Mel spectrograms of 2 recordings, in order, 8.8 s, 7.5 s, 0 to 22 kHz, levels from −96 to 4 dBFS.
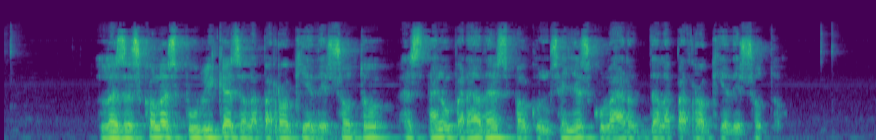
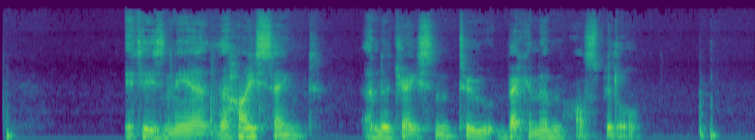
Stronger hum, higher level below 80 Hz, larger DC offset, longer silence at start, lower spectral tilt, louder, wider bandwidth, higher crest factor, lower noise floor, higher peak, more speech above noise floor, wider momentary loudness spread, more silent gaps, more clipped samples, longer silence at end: neither; first, -34 dBFS vs -52 dBFS; neither; first, 1 s vs 0.05 s; about the same, -4 dB/octave vs -4 dB/octave; about the same, -21 LUFS vs -20 LUFS; second, 10.5 kHz vs 16.5 kHz; about the same, 20 dB vs 20 dB; first, -66 dBFS vs -62 dBFS; about the same, -2 dBFS vs -2 dBFS; about the same, 45 dB vs 43 dB; second, 10 LU vs 18 LU; neither; neither; first, 1.15 s vs 0.35 s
